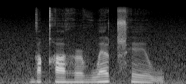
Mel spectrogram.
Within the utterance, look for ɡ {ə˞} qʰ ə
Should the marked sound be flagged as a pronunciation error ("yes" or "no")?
yes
